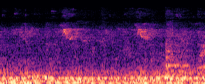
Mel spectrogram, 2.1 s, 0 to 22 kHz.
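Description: A small bird chirping repeatedly: short, high, downward-sliding notes roughly every 0.7 seconds, over a steady low hum.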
